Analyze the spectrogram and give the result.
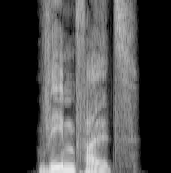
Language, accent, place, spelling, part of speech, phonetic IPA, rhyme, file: German, Germany, Berlin, Wemfalls, noun, [ˈveːmfals], -eːmfals, De-Wemfalls.ogg
- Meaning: genitive singular of Wemfall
